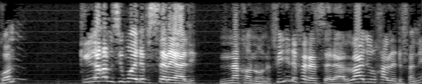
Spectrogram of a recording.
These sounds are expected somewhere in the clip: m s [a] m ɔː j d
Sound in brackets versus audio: incorrect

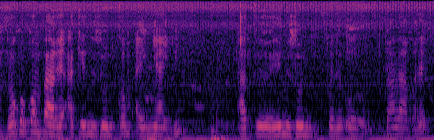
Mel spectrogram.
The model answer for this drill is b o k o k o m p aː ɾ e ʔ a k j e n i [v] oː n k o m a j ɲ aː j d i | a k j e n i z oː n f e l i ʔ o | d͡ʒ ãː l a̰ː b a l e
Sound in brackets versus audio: incorrect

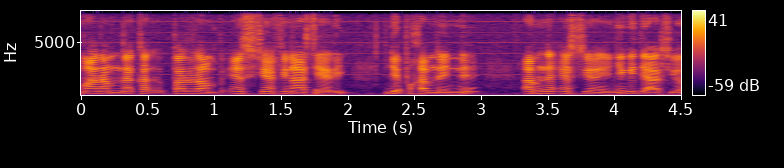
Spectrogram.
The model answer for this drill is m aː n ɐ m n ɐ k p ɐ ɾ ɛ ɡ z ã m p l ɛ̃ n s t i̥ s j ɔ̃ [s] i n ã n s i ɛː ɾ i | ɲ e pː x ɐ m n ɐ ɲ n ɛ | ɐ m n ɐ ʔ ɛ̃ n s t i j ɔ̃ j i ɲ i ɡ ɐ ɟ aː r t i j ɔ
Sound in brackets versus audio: incorrect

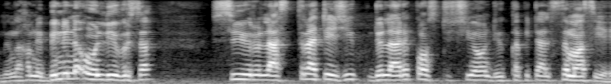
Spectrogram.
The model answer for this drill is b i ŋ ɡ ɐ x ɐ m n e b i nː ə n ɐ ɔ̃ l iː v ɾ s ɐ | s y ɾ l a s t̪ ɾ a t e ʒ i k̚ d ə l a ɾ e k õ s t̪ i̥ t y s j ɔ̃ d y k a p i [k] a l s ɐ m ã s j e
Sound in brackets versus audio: incorrect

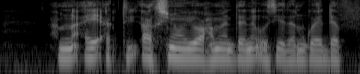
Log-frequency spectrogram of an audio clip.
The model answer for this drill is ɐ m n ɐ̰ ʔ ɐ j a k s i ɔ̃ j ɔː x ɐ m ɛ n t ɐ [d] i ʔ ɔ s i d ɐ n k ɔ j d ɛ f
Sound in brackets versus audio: incorrect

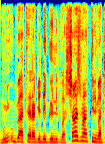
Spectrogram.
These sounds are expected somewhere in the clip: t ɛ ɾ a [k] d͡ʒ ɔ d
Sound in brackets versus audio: incorrect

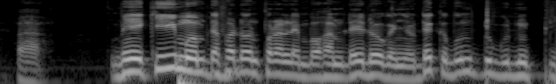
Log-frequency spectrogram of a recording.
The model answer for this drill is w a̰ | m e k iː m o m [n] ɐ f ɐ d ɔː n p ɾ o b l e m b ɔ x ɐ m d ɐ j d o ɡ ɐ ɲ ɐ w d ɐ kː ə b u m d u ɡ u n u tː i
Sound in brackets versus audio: incorrect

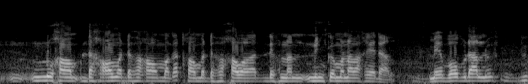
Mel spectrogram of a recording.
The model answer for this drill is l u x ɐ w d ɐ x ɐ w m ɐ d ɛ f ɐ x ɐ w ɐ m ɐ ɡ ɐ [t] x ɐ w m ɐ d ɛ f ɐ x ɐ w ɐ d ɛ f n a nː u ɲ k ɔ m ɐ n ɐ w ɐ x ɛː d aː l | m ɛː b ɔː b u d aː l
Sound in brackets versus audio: correct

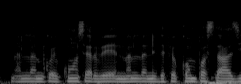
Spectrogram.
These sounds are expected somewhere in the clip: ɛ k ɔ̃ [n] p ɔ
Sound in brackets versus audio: incorrect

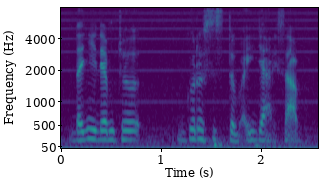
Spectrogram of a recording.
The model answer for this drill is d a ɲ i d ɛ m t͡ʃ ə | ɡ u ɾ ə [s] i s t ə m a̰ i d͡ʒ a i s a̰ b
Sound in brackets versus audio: correct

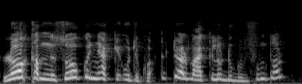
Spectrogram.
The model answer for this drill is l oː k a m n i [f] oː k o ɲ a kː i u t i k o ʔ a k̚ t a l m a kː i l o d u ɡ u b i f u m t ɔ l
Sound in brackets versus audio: incorrect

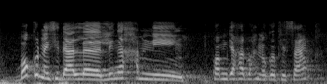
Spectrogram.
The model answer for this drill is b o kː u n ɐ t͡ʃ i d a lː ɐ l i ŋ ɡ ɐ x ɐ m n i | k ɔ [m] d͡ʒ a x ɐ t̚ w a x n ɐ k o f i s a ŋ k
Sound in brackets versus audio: correct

